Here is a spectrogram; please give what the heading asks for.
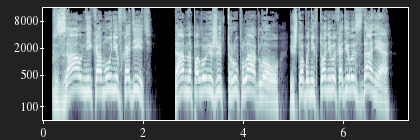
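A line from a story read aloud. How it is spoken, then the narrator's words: Shout. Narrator (Russian): я прокричал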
